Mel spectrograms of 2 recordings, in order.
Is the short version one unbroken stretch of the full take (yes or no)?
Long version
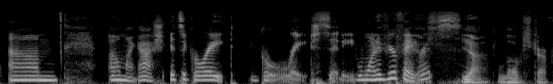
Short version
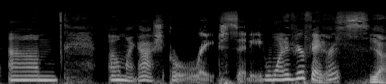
no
